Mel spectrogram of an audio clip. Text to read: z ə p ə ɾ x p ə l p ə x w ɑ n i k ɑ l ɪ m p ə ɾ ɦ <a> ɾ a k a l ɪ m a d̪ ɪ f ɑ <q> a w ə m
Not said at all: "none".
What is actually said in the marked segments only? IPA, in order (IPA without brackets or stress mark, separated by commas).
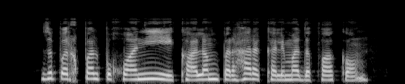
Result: a, k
